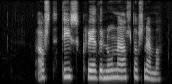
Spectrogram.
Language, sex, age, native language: Icelandic, female, 6, Icelandic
